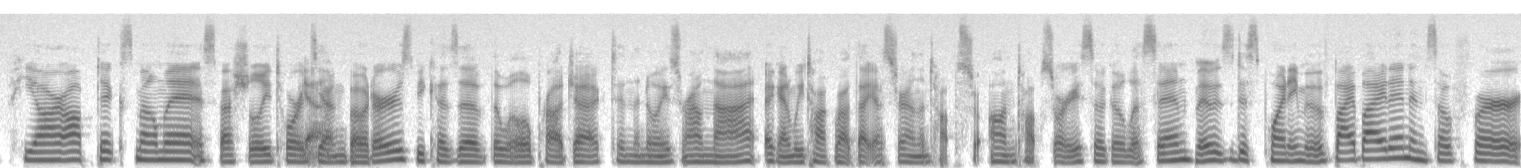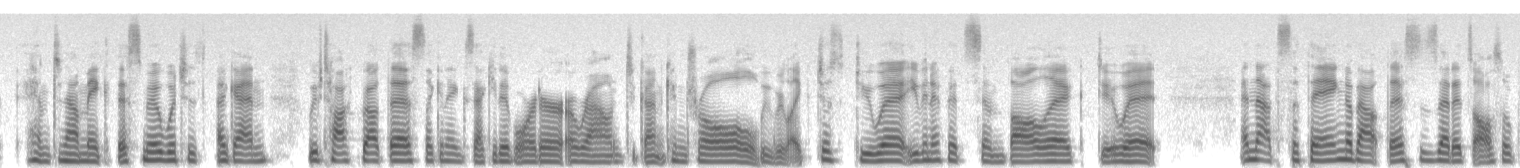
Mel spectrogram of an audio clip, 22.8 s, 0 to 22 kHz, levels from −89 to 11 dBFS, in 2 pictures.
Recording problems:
hiss; faint; throughout; 25 dB below the speech

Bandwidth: 15.5 kHz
